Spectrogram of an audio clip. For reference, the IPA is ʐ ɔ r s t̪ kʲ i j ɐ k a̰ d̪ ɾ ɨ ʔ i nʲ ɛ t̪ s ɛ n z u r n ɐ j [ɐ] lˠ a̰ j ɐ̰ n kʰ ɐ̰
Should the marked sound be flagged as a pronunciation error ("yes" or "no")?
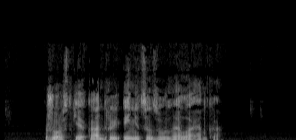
no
